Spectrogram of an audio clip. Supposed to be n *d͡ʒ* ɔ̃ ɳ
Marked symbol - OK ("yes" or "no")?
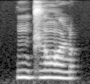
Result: yes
